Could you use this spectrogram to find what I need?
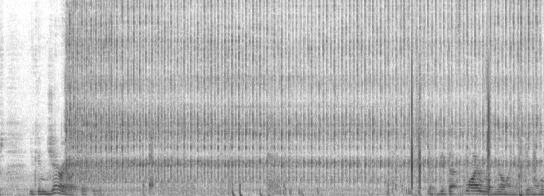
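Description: A small engine whirs and clicks rapidly and steadily.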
